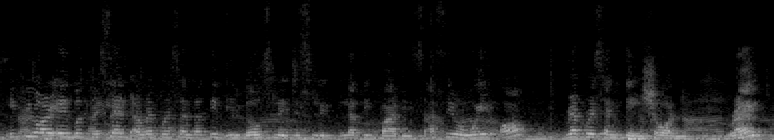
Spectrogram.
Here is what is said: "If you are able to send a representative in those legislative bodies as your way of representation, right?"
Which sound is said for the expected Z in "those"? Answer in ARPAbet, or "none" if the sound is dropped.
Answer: S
